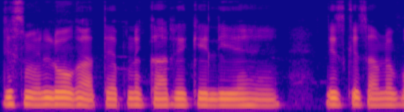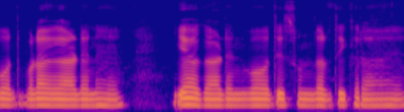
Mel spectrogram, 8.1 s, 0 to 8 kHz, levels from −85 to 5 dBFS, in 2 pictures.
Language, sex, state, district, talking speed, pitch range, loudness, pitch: Hindi, male, Bihar, Kishanganj, 170 wpm, 120-130 Hz, -27 LUFS, 125 Hz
